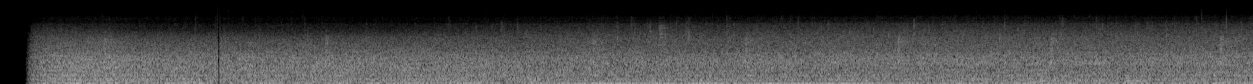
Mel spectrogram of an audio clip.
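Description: Torrential rain pouring down steadily, heard from under an awning, as a dense even hiss on the wet pavement with scattered drop ticks.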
